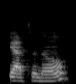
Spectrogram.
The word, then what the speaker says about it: Gatineau: EAU at the end of words in French. It would be pronounced like O, so it'd be like Gatineau.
